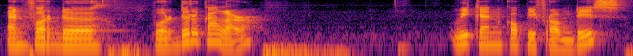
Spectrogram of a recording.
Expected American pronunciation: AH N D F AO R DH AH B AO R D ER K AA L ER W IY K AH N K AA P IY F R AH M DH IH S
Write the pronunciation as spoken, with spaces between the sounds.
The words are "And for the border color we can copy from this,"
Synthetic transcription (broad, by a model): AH N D F AO R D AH B AO R D ER K AA L ER W IY K AH N K AA P IY F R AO M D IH S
